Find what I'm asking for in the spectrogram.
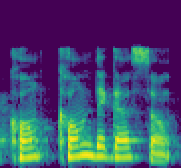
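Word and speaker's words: Comme des Garçons: Acho que é de É só o S do final que não pronuncia, do, do último, do D. É tipo Com de Garçon.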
